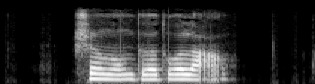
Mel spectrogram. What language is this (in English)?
Chinese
